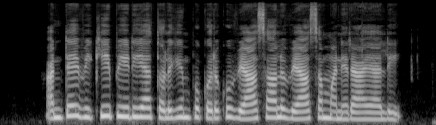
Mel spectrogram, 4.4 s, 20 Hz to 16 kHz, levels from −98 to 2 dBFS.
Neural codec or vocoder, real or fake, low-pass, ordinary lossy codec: none; real; 14.4 kHz; AAC, 96 kbps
